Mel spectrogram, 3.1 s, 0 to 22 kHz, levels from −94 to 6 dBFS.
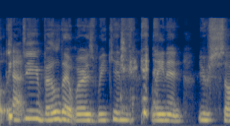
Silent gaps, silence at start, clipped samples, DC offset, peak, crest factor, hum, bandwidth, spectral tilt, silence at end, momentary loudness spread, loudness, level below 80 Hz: none; 0 s; under 0.1%; under 0.1%; -6 dBFS; 18 dB; none; 12.5 kHz; -6 dB/octave; 0 s; 8 LU; -23 LUFS; -68 dBFS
